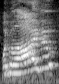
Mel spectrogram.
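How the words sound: The pronoun 'I' is stressed.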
